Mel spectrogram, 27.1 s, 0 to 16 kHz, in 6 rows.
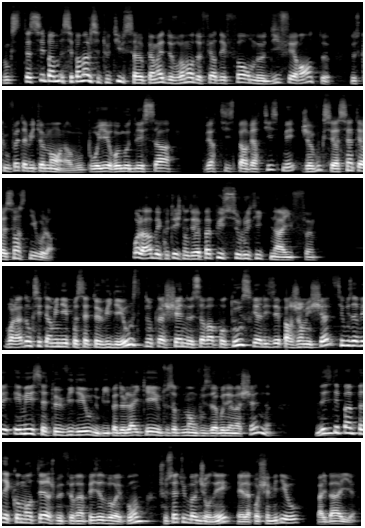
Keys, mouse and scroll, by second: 0.1-1.1 middle drag, 3.0 middle click, 9.0-10.5 middle drag, 10.6 middle click.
